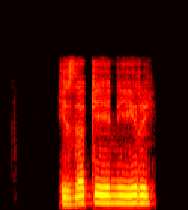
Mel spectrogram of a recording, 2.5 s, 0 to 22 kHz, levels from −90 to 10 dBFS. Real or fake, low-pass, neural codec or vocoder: fake; 7.2 kHz; codec, 16 kHz, 4.8 kbps, FACodec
